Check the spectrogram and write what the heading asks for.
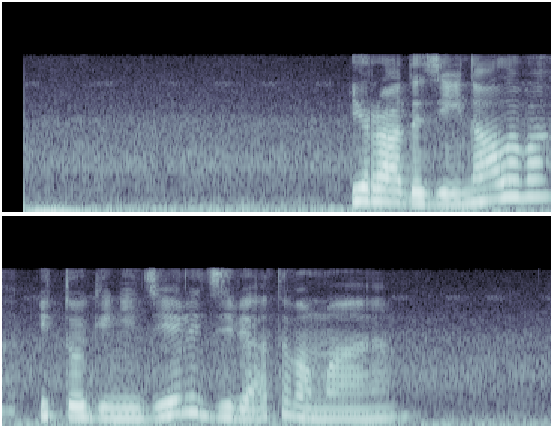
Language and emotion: Russian, neutral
